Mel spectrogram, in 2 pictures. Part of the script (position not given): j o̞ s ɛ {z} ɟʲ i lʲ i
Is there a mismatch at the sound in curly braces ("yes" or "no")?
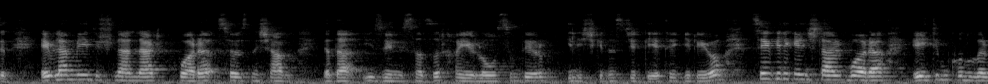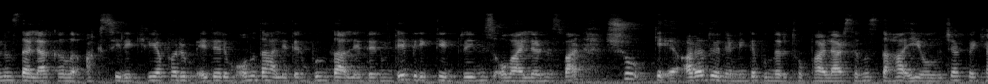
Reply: yes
